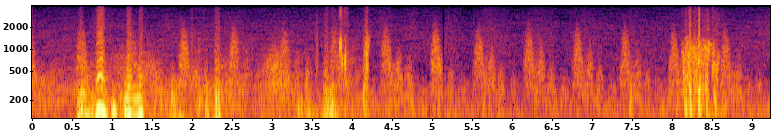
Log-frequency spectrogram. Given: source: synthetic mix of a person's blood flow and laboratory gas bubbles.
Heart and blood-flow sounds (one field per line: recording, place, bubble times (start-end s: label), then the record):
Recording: Doppler ultrasound of blood flow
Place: subclavian vein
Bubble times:
3.82-3.96 s: bubbles
4.12-4.23 s: bubbles
8.11-8.60 s: bubbles
From the record:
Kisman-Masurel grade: 222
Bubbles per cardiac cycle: several, 3 to 8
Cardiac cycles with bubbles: 10 to 50%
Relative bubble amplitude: moderate (0.250 to 0.450)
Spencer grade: 2 (many but less than half of the cardiac periods contain bubble signals, singularly or in groups)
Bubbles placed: anywhere in the cardiac cycle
